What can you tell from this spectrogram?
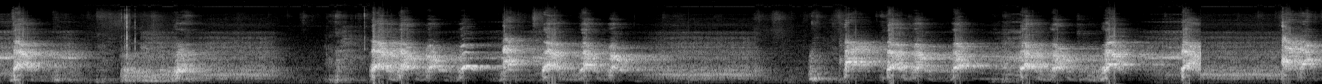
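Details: Chihuahuas Jacques, Isabelle and Rachelle at play: dense runs of shrill yips and barks, some growly, tumbling over each other, pausing briefly before another rapid volley.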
